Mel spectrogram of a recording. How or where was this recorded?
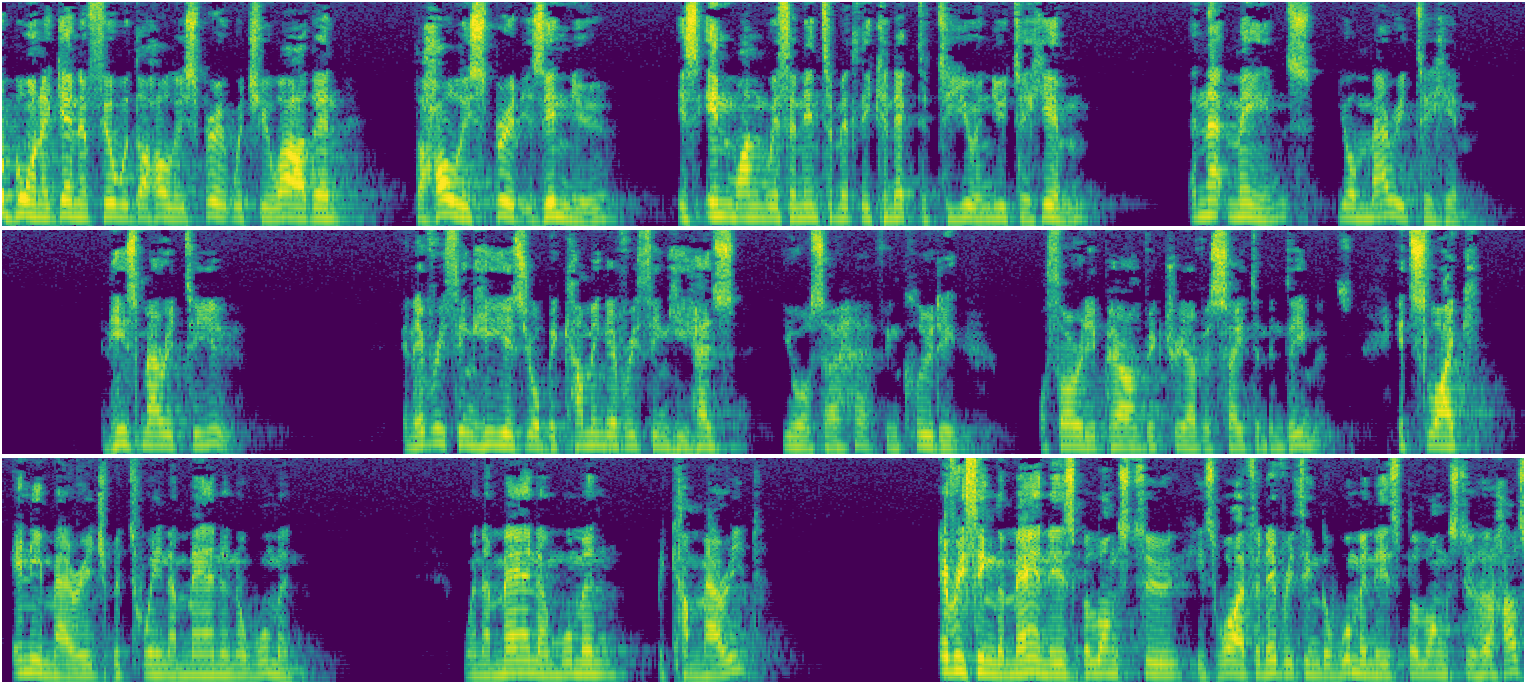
large echoing room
